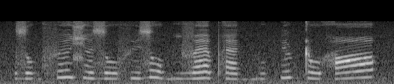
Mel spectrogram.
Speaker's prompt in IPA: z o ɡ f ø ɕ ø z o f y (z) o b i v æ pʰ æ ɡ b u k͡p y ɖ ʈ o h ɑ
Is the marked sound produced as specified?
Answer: yes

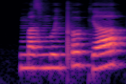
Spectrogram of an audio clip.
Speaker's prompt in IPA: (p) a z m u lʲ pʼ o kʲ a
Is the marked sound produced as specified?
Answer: no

